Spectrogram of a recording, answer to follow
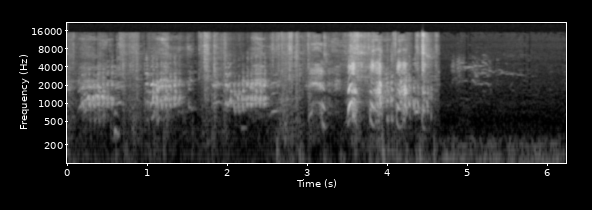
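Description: A turkey gobbling: three rapid, rattling gobbles in quick succession over the first two and a half seconds, then sharper calls and a thump before the sound breaks off about three-quarters of the way in, leaving a low hum.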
